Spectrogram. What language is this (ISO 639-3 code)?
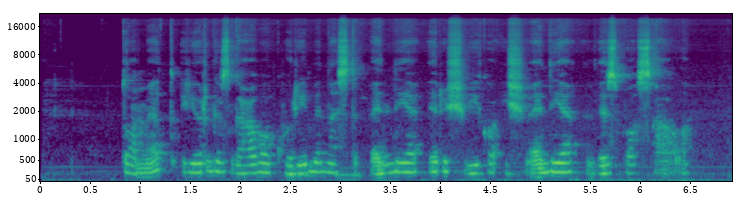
lit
